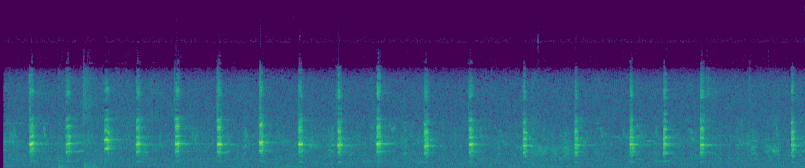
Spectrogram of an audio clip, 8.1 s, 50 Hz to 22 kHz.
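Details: Black-winged stilt recorded in Fubao, Changhua, on 28 April 2012 at 11:15 in the morning, giving sharp, high chirping notes repeated about every half second in a steady series against a quiet background.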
